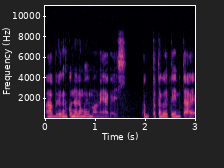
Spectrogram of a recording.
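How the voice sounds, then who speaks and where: The man's voice has ordinary pitch variation and a dry, close sound with no echo. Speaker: motovlogger. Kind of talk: casual vlog narration while riding. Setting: riding a motorcycle on an expressway at night.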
